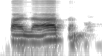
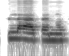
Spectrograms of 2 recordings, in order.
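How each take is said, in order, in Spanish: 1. Una "a" larga extra separa la "p" y la "l". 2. La "p" y la "l" están unidas sin vocal. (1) "sino palaátano" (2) "ya no pronuncia plátano"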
